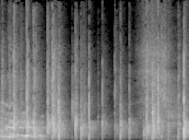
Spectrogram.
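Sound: people clapping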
